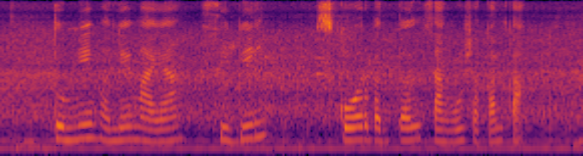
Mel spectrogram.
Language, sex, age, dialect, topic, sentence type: Marathi, female, 25-30, Varhadi, banking, statement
